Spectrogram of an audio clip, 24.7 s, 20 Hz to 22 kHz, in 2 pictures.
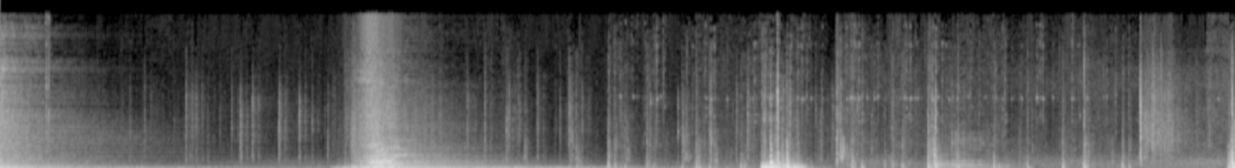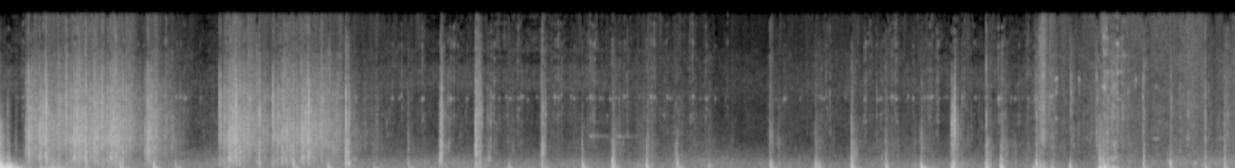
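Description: Horse hooves in The Witcher 3: Wild Hunt clip-clopping steadily into a gallop, close and rhythmic, with a few louder impacts early on and no talking.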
